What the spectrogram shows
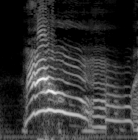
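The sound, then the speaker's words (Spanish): A cat lets out a loud, drawn-out yowl lasting nearly two seconds, rising then sliding down in pitch, with no talking over it. “Me aturdió con ese grito que hizo.”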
